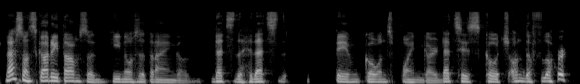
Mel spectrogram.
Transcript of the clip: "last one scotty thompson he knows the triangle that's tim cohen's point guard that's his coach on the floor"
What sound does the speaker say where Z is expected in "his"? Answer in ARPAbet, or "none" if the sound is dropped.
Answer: S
